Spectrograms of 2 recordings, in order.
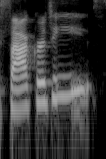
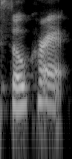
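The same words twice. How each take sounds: First: It uses the general, standard pronunciation. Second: It uses a New Orleans local pronunciation. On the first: "in New Orleans, we don't say Socrates" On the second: "we say Socrates"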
